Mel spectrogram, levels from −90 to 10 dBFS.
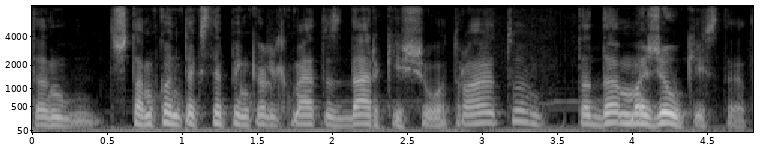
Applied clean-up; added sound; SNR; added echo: none; none; none; none.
